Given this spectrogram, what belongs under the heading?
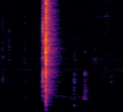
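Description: A single sharp click as the safety is pushed on a Gerber utility knife, close and crisp against near silence, followed by two tiny faint ticks.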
